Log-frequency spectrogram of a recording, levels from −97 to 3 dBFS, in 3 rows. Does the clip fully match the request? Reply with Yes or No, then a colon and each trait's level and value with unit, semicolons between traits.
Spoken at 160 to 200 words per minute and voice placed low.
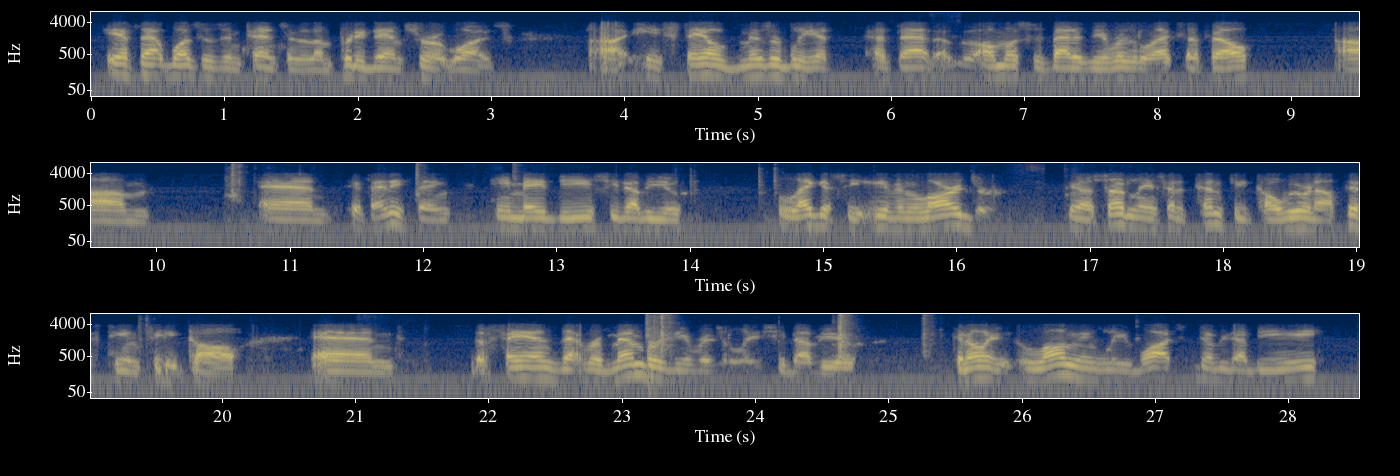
No: slow, 135 wpm; low, 100 Hz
